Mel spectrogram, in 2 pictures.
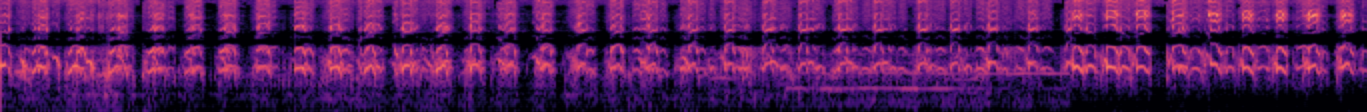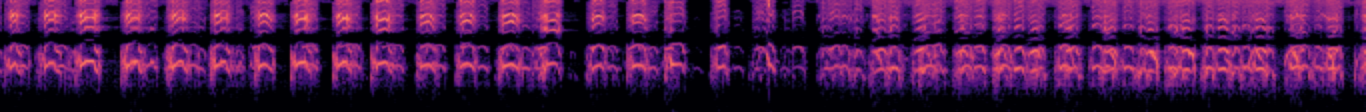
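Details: Great Spotted Woodpecker while raising young in the breeding season: a dense, continuous chorus of rapid, buzzy repeated notes, several each second, running without a break throughout.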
